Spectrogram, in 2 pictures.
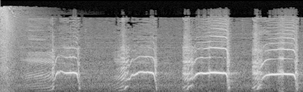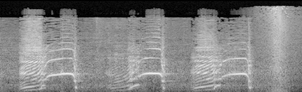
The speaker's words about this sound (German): Denn diese Trennung ist für die Tiere nichts anderes als Stress. Häufig schreien die Kühe und die Kälber danach tagelang vor Trennungsschmerz.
